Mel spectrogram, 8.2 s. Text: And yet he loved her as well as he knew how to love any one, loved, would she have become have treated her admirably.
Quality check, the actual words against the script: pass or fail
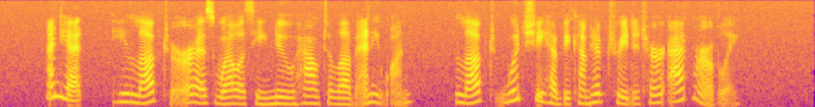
pass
